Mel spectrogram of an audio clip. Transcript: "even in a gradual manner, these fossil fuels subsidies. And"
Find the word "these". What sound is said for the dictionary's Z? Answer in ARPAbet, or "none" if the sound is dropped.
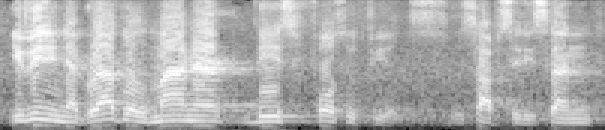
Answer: S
